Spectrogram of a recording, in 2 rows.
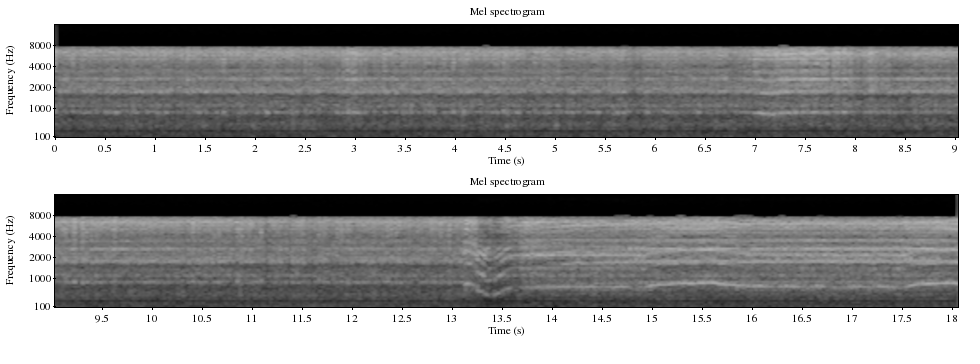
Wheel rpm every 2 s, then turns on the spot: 230, 230, 230, 230, 230, 230, 210, 210, 210.
none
